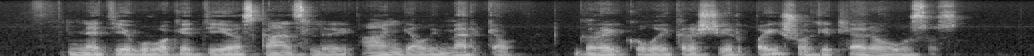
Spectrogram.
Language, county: Lithuanian, Šiauliai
